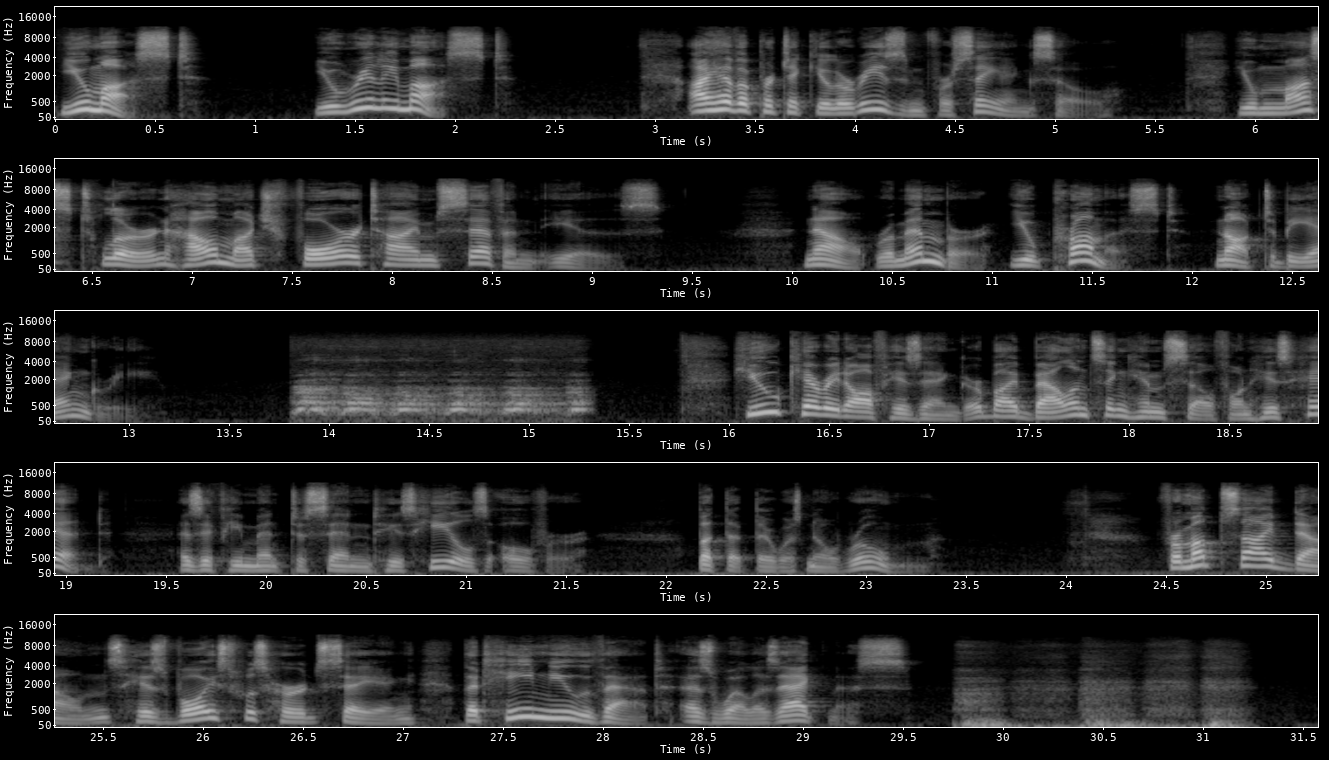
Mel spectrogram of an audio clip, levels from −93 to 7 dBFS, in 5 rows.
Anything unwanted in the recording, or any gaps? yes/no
yes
